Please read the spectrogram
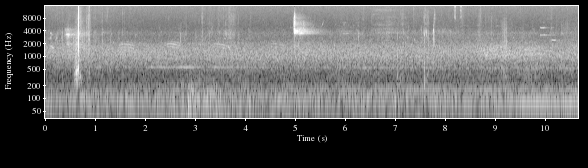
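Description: A golf wedge strikes the ball about half a second in, one sharp crack. A low steady rumble of wind on the microphone runs underneath, and a short high-pitched sound comes about five seconds in.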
